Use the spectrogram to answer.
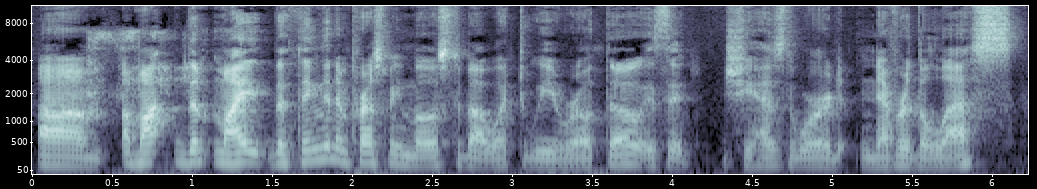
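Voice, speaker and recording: A man's voice: medium pitch, fairly even intonation, normal speed, creaky, sharp tone. A man hosting a podcast in a casual, conversational style. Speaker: podcast host.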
